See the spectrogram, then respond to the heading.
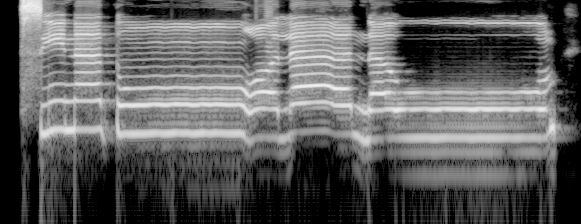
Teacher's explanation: واو مشدد کے ساتھ جب ہم اس تنوین کو ملائیں گے تو غنہ بھی کریں گے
